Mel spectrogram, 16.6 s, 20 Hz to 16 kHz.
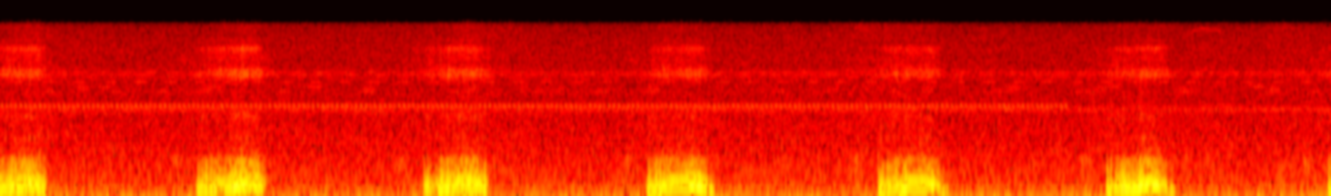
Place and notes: Pedernales Falls State Park, TX, USA - Friend Snoring in Tent after Vino
Recorded with a Marantz PMD661 and a pair of DPA 4060s.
